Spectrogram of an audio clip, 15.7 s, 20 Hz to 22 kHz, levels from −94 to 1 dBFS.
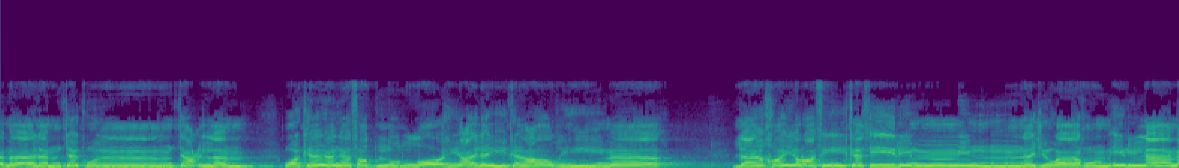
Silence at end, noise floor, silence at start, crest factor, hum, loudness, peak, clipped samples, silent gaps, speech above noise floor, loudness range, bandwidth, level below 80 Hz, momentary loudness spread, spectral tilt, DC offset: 0 s; -42 dBFS; 0 s; 8 dB; none; -17 LUFS; -8 dBFS; under 0.1%; none; 26 dB; 3 LU; 11 kHz; -58 dBFS; 4 LU; -6 dB/octave; under 0.1%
